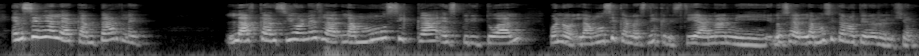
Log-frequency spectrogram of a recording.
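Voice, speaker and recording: A middle-aged woman giving an earnest, animated Bible-based parenting talk, reading scripture aloud. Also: high voice. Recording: echoey room.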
